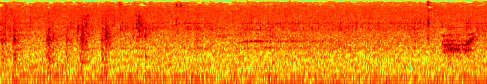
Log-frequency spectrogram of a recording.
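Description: Metal serving utensil cutting down through taco lasagna in a glass baking dish: a few faint clicks and scrapes in the first two seconds, and a short sound near the end as a slice is lifted out. A steady low hum runs underneath.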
